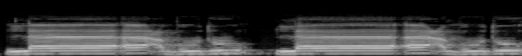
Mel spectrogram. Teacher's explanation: عین کو حلق سے نکالیں نرمی کے ساتھ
